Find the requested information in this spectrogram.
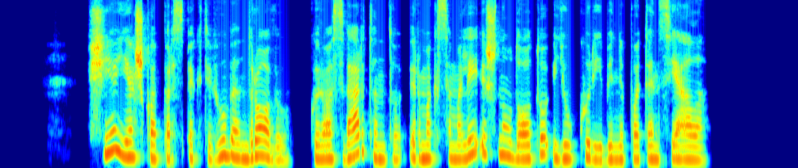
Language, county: Lithuanian, Kaunas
